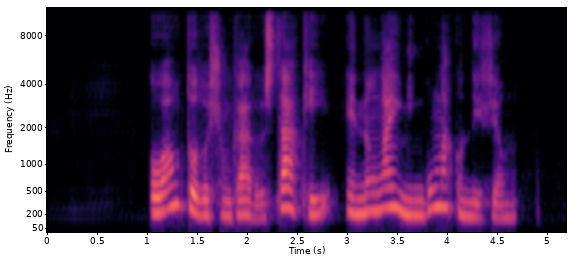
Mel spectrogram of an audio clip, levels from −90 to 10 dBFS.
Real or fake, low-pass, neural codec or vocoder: fake; 10.8 kHz; codec, 16 kHz in and 24 kHz out, 0.9 kbps, LongCat-Audio-Codec, four codebook decoder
